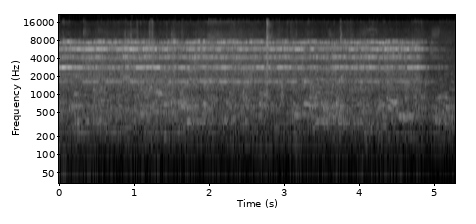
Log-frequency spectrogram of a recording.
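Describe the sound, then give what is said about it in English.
A fire alarm going off with a steady, high-pitched electronic tone that holds unchanged for about five seconds, with voices faintly heard beneath it. “Attention, attention. The fire alarm has been activated.”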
